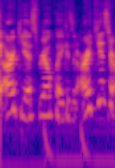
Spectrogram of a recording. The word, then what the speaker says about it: Arceus: they've said at least the official company says like arceus or archais but i will uh i only say arceus i won't i won't do it like the the original way but uh yes i'm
